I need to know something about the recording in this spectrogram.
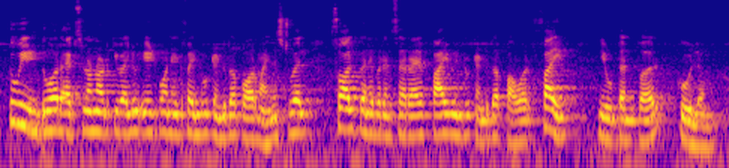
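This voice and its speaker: A male physics teacher walking students through an exam paper, reading each question out slowly and then explaining step by step how the marks are given, in a familiar tone. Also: a little high, warm tone. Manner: mixes Hindi and English, addresses students familiarly. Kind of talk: exam paper walkthrough lesson. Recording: roomy echo, faint background noise.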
